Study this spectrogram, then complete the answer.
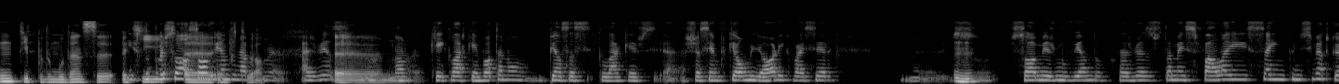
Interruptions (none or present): present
